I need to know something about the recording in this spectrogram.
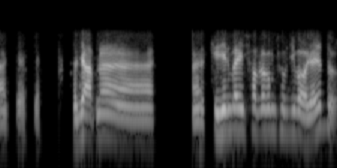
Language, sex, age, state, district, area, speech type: Bengali, male, 30-45, West Bengal, Uttar Dinajpur, urban, conversation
